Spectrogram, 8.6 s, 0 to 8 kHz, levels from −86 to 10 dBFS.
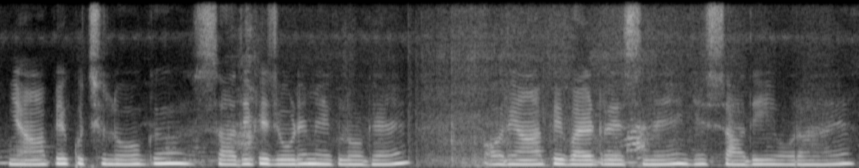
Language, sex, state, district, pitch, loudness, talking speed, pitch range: Hindi, female, Punjab, Pathankot, 210 Hz, -13 LUFS, 155 wpm, 200-225 Hz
